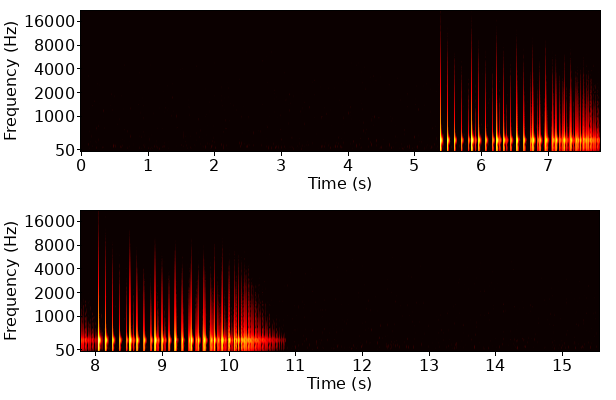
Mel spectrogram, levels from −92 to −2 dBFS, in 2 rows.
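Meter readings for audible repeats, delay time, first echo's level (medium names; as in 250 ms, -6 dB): 4, 105 ms, -9.0 dB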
